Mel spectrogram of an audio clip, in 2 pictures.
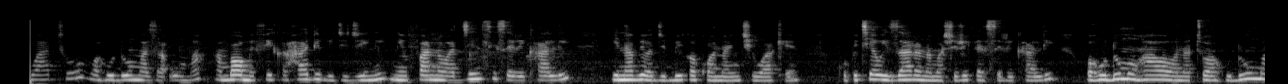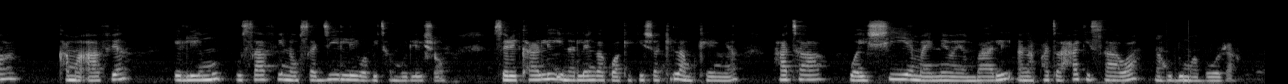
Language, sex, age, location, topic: Swahili, female, 18-24, Kisumu, government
